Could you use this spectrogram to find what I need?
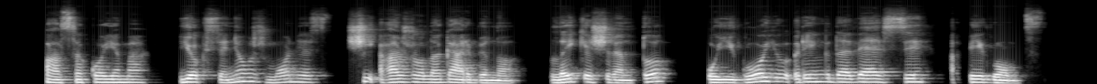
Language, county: Lithuanian, Kaunas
